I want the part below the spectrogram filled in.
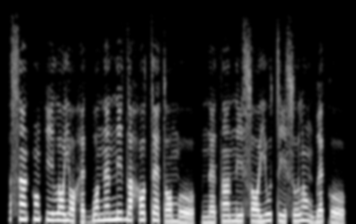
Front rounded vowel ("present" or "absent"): absent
